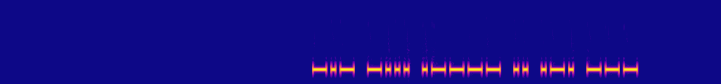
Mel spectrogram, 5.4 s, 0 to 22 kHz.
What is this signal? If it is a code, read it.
Morse code, heard as a keyed tone, about 36 wpm, 700 Hz. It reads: KB1IRO
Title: USA Call Signs - 6 Characters - Repeated 3x - 35wpm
